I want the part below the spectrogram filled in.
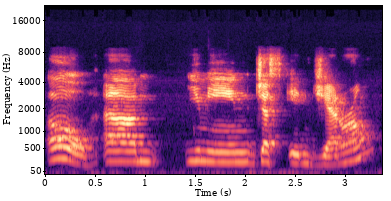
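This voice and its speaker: A woman from Canada, a guest chatting casually on a video call, talkative and quick to laugh. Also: medium pitch, expressive, sharp tone, reverberant, distant mic. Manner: chatty, laughs easily, many fillers.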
